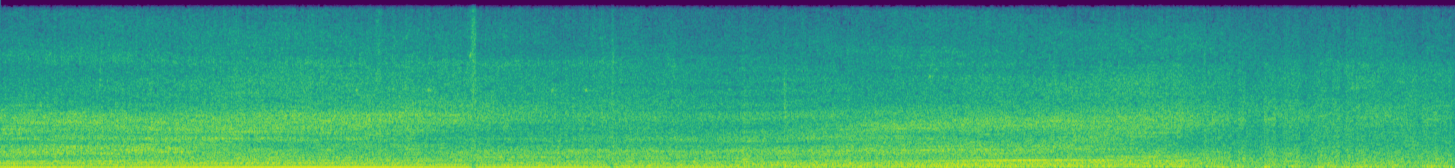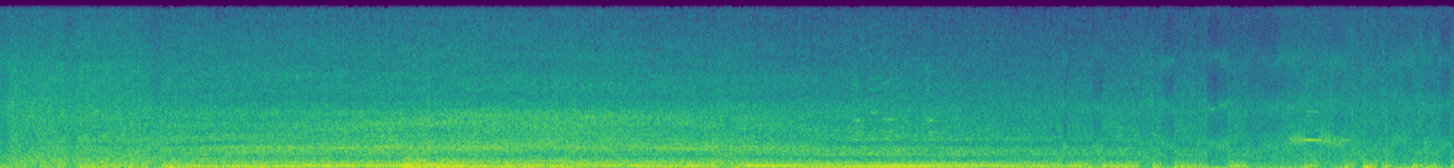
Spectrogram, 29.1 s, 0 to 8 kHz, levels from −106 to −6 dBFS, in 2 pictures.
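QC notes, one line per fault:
4.72–4.76 s, 6.12–6.14 s and 21.78–21.86 s: sound dropped by the voice detector. For 40 ms, 20 ms and 80 ms the sound gives way to a flat, steady hiss and then returns. The sender's detector likely judged a quiet moment to be background and stopped sending, so the receiver filled in comfort noise. On a spectrogram, each gap shows the detailed structure replaced by a smooth, even wash of noise. On the waveform, the envelope drops to a uniform low band. Under all of it, the band stops at 8 kHz, which fits a G.722 call at 64 kbps.
12.04–16.16 s and 25.18–29.06 s: sound chopped by the voice detector. Within each stretch, the detector likely switched transmission on and off repeatedly. About 1.9 s of the first stretch and about 2.1 s of the second were replaced by comfort noise. Quiet edges drop out, so the sound is choppy. A spectrogram shows alternating blocks of detailed content and featureless noise. 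The waveform shows a ragged on/off envelope with flat, even filler between bursts.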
